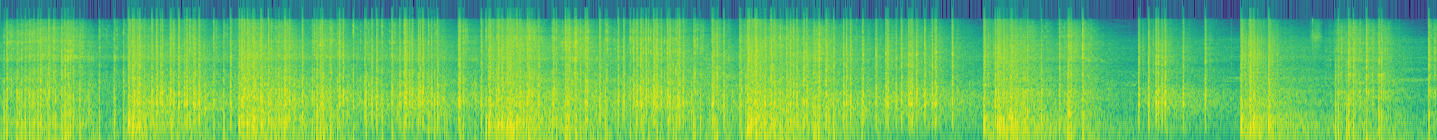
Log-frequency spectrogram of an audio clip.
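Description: Aerial fireworks display: many shell bursts in quick succession, nearly without pause, with a couple of short lulls past the middle.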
